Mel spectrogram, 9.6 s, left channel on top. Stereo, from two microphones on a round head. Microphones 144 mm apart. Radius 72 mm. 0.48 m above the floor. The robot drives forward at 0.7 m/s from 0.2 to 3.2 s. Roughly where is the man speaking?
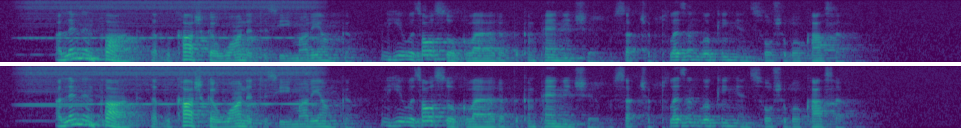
Right.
